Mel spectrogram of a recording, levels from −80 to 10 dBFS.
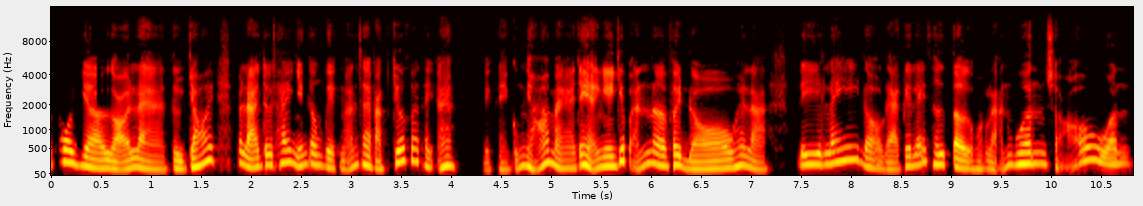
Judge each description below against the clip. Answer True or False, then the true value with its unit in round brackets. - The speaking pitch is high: False (165 Hz)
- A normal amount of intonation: False (7.2 semitones)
